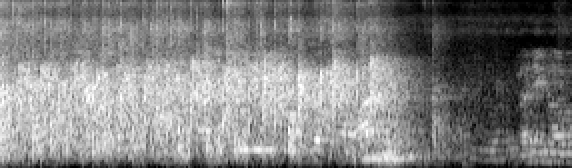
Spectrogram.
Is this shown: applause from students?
yes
